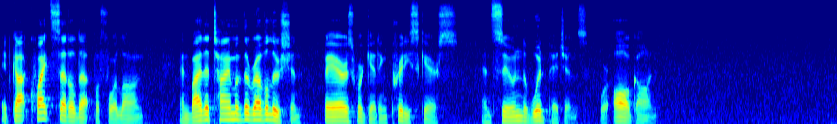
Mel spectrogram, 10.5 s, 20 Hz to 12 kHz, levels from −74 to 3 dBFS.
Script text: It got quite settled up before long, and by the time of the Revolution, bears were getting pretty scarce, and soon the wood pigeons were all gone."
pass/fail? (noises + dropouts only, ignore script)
pass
